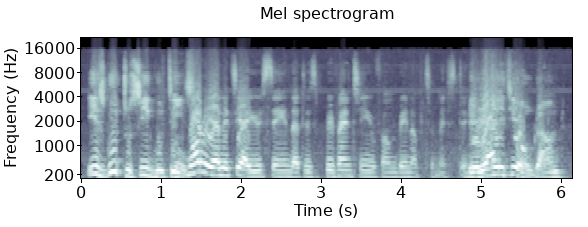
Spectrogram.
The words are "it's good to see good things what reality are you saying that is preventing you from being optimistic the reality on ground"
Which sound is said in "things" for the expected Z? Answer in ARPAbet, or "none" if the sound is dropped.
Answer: none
